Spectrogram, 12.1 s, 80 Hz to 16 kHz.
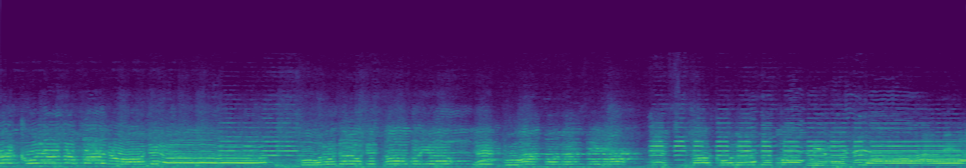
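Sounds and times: music: 0.0 - 12.0
sung chant: 0.0 - 12.0.

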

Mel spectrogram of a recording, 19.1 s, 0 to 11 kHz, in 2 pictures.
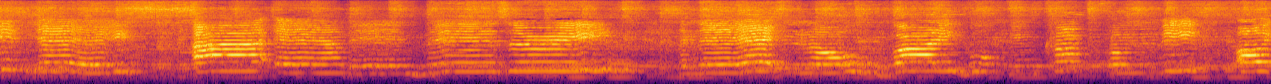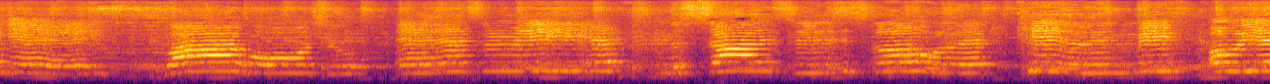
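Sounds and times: girl singing with vibrato: 0.0 - 19.0.

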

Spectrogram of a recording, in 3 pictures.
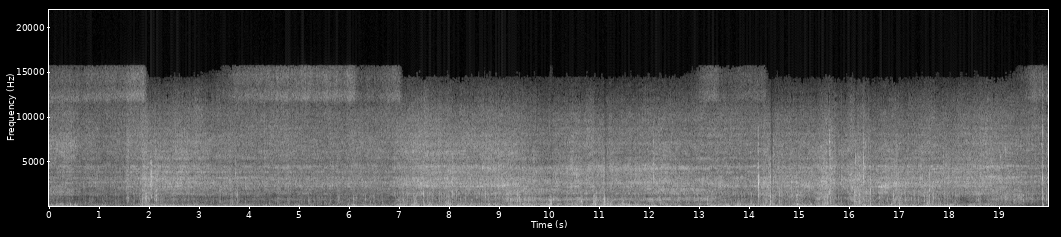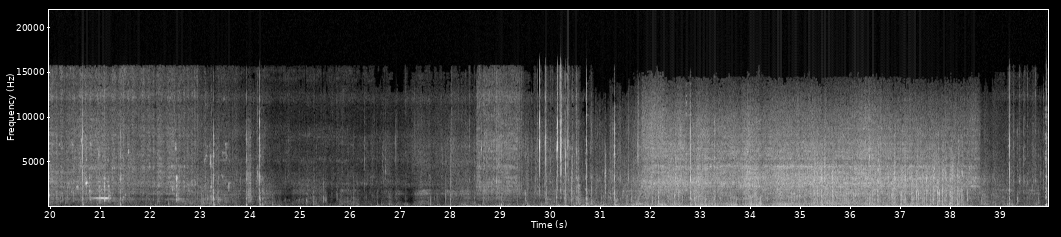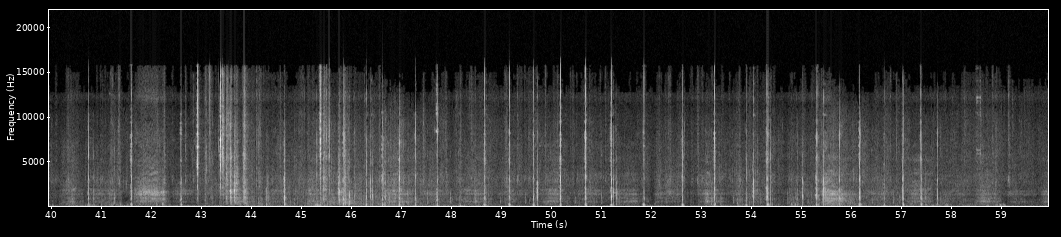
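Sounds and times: bike knocks and rattles: 0.0 - 24.6, 28.2 - 58.8
bike tyres on loose dirt: 0.0 - 59.9
wind rush on microphone: 0.0 - 59.9.

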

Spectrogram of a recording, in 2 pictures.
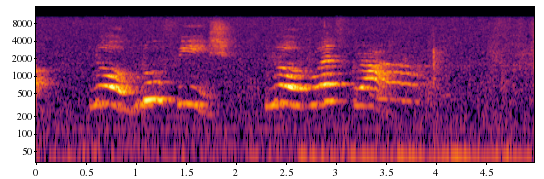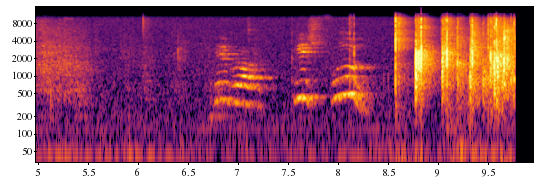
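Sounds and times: child speaking: 0.0 - 4.0, 6.7 - 8.4
hand clapping: 8.6 - 9.8.

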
